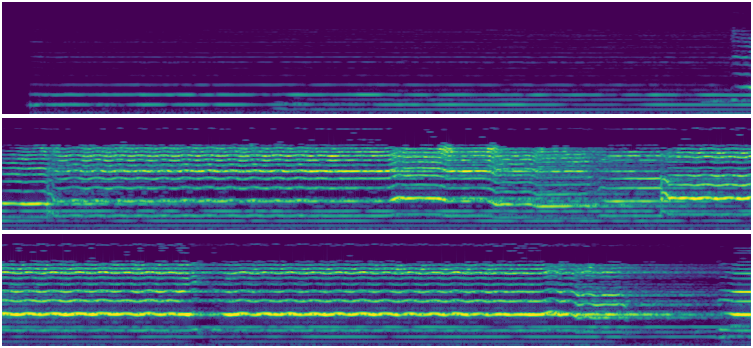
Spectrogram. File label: Bulgarian Polyphony; World Sounds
